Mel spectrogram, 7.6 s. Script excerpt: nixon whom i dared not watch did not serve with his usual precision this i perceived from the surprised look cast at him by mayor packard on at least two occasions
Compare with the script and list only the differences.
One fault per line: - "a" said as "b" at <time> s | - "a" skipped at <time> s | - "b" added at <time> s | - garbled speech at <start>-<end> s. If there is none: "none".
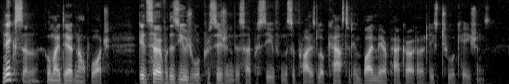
- "not" skipped at 2.2 s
